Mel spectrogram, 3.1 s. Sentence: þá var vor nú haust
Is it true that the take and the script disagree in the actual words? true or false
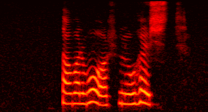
false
